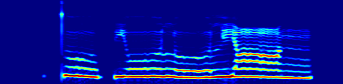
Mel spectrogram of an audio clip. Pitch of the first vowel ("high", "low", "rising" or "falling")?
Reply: falling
